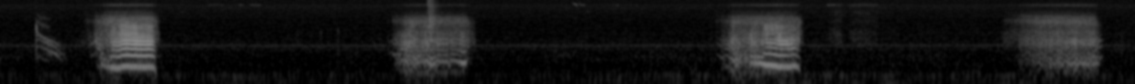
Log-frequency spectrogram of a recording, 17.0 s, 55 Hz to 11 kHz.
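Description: Four slow snoring breaths in 17 seconds, each a rough, fluttering in-breath with quiet pauses between; ordinary snoring of a flat-faced puppy.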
